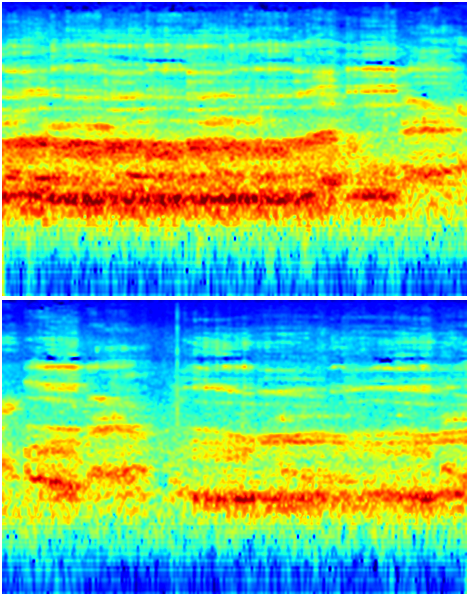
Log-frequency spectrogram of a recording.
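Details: Captive black howler monkey family at San Francisco Zoo in the morning, giving a continuous throaty chorus of grunts for three seconds, then shorter broken calls with brief pauses before the droning resumes.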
